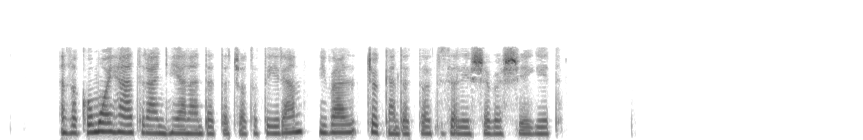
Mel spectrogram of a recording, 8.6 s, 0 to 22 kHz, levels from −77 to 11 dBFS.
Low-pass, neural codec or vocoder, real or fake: 5.4 kHz; none; real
